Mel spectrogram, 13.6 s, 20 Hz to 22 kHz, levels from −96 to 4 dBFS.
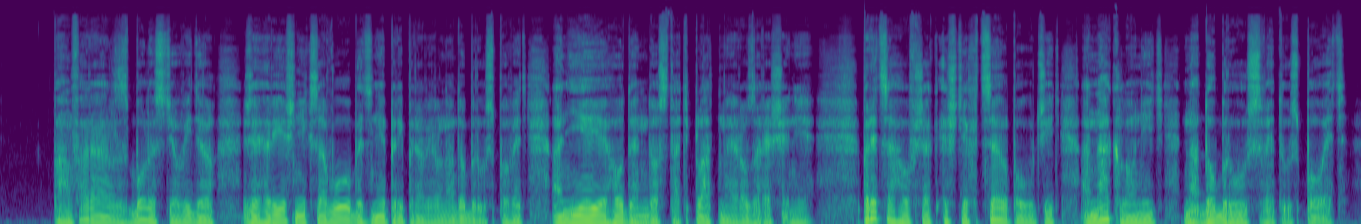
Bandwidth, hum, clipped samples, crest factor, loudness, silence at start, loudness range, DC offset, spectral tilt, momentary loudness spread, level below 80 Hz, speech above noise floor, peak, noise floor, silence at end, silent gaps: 14.5 kHz; none; under 0.1%; 18 dB; -25 LUFS; 0.55 s; 2 LU; under 0.1%; -6 dB/octave; 8 LU; -32 dBFS; 41 dB; -6 dBFS; -65 dBFS; 0.2 s; none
